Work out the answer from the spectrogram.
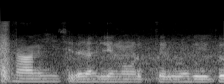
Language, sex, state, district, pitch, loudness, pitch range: Kannada, male, Karnataka, Belgaum, 125 Hz, -19 LUFS, 125-135 Hz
